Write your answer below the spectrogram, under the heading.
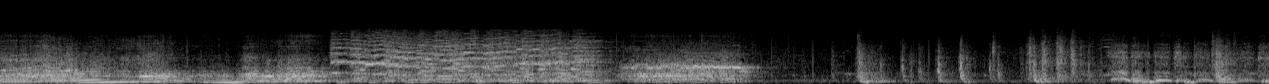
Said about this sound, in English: Now, in radio, this is the way you get places in a car.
